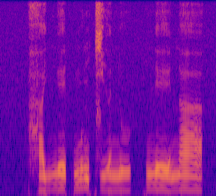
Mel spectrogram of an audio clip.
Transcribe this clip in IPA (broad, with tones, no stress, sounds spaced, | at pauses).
h a˩˧ j ŋ eː˧ t̚ m u˥˨ ŋ t͡ɕ i˩ ə̯ n u˩ | n eː˧˩ n aː˧˩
